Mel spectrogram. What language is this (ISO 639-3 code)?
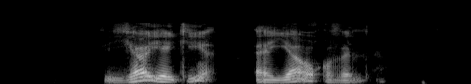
kab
